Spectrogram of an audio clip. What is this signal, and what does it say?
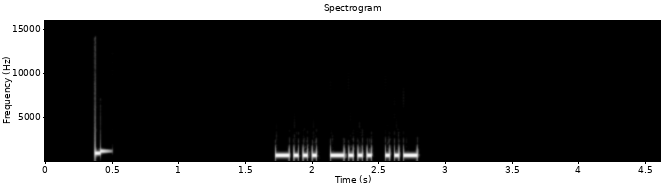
Morse code, heard as a keyed tone, about 34 wpm, 700 Hz. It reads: BBU
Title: All Cut Numbers - 3-Digit 35wpm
